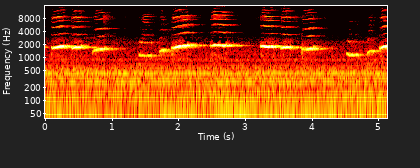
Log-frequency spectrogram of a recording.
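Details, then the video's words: Singing cockatiel gives bright whistled notes, mostly level with a few low dips and upward slides, grouped into short bursts separated by brief pauses; a soft steady hum sits in the background. "calopsita cantando"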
